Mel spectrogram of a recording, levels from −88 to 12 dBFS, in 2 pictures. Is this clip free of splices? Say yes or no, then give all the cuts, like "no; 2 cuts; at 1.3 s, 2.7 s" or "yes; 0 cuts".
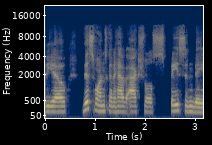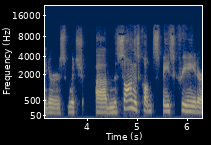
yes; 0 cuts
